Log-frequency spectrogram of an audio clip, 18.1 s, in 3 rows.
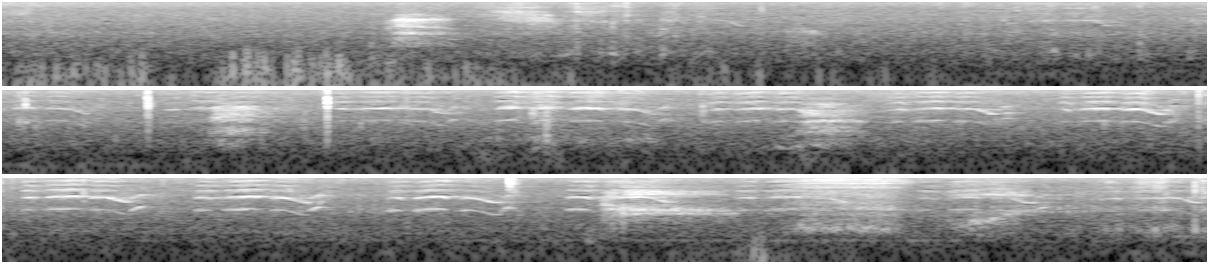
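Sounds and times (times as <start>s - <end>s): bird calling: 5.0s - 18.0s.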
